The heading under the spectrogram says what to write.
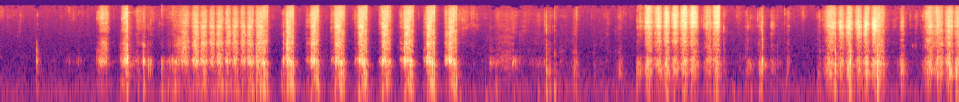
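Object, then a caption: Leather and textile loafer. A small bristle brush held in gloved hands scrubs a brown Italian leather loafer with a cream textile insert back and forth. Quick, bright, bristly scraping strokes come in rhythmic bursts, broken by short quiet pauses and a few longer continuous scrubbing passes.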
